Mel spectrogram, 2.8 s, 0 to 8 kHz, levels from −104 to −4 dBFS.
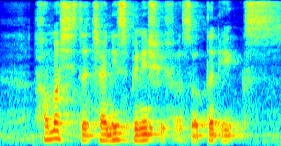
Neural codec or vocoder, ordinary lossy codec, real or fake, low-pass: codec, 16 kHz, 8 kbps, FreqCodec, larger model; none; fake; none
